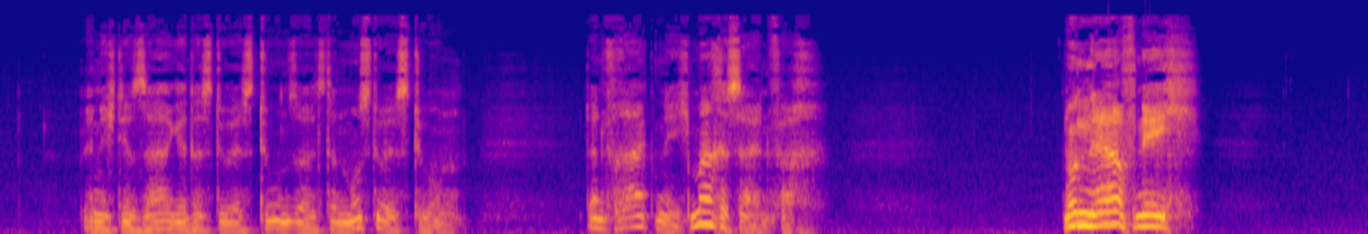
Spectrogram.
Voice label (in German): Enerviert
